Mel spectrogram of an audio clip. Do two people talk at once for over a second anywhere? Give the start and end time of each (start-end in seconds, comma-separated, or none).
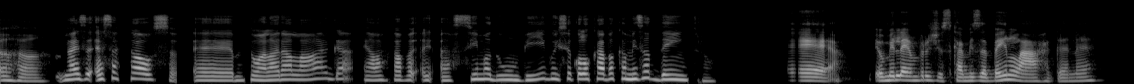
none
